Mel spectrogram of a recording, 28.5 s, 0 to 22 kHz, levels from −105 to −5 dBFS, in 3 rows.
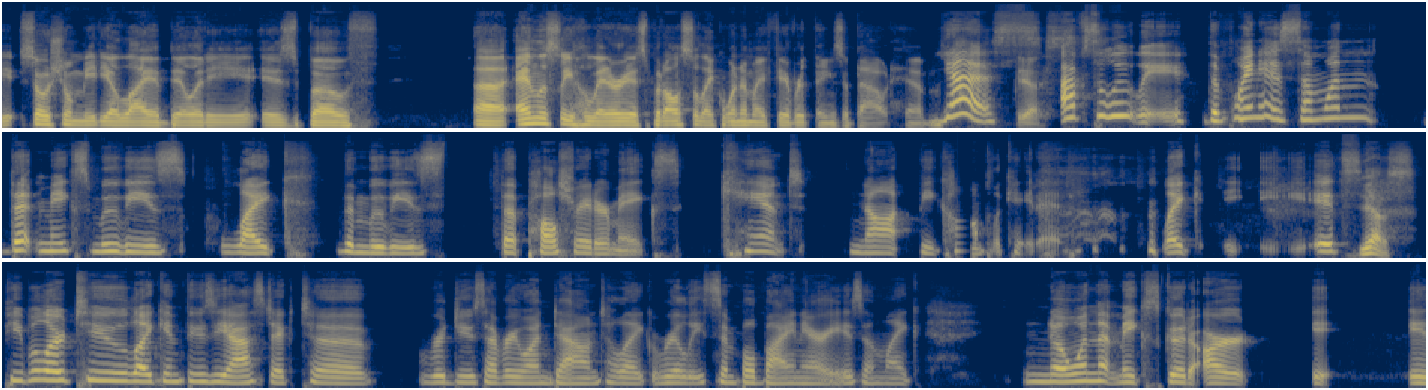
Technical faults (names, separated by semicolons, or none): burst of packet loss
